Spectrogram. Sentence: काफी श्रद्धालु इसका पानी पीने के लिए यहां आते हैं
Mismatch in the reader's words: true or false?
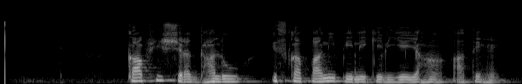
false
